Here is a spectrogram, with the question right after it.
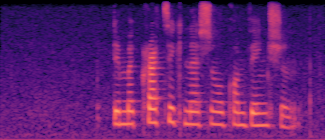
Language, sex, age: English, female, 20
